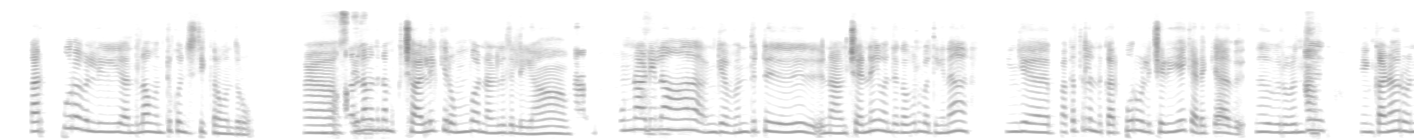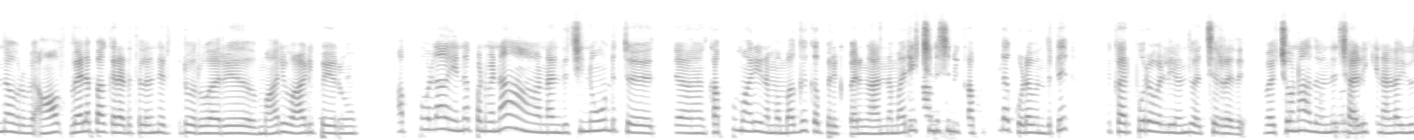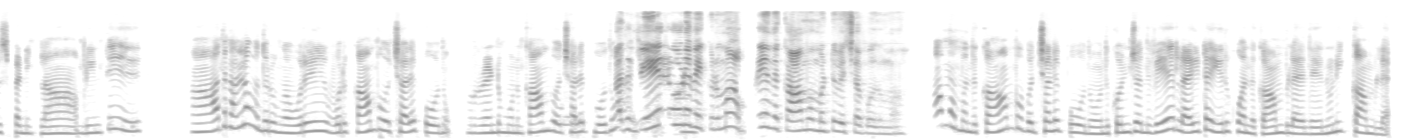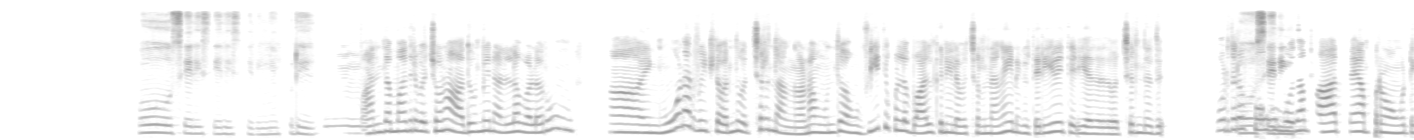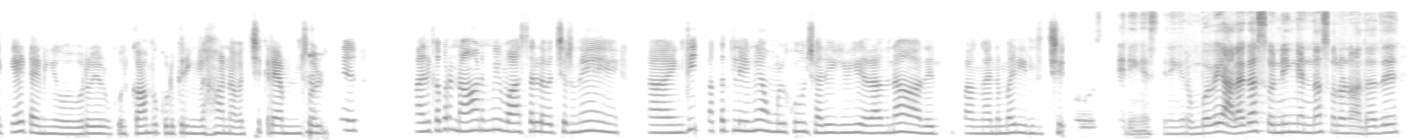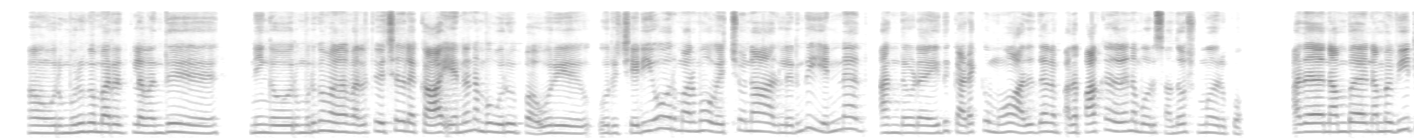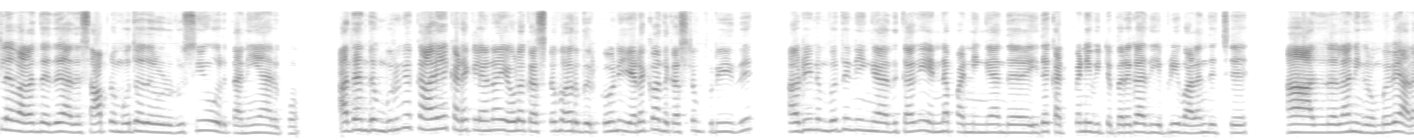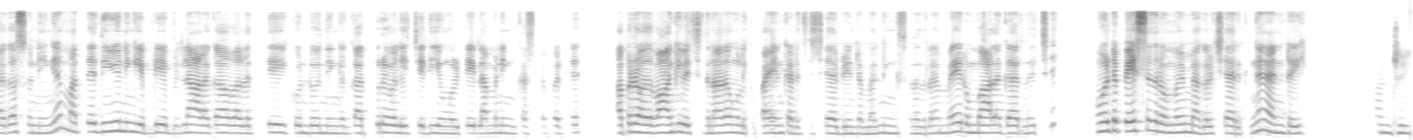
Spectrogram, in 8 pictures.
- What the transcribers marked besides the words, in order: other background noise; unintelligible speech; in English: "ஓனர்"; chuckle
- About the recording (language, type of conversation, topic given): Tamil, podcast, குடும்பத்தில் பசுமை பழக்கங்களை எப்படித் தொடங்கலாம்?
